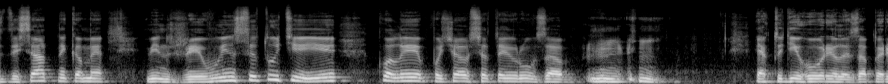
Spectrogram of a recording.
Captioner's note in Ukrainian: прочищення горла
